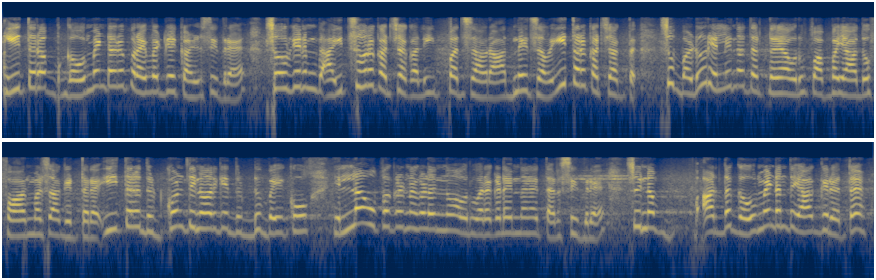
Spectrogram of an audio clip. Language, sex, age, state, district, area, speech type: Kannada, female, 18-30, Karnataka, Bellary, urban, spontaneous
